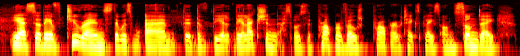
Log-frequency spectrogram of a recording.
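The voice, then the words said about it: French accent. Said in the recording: “You're a French citizen. ... I am, yeah. And as you can tell from my accent, obviously.”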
